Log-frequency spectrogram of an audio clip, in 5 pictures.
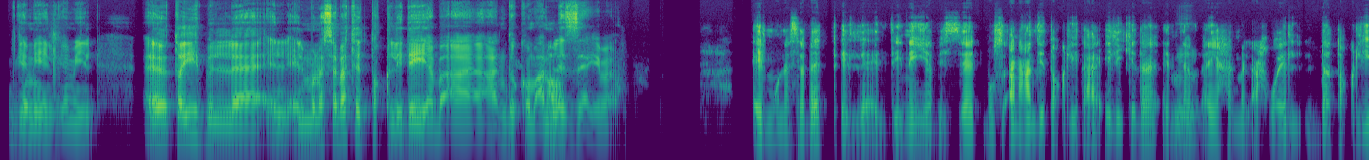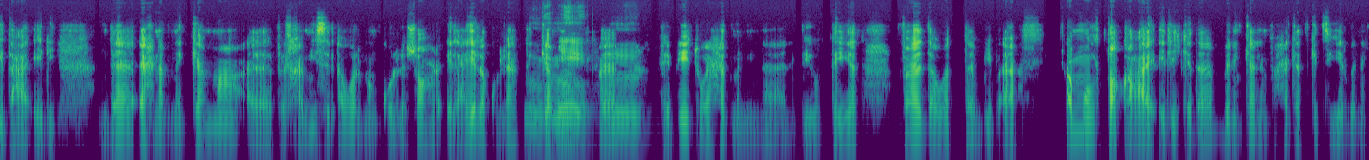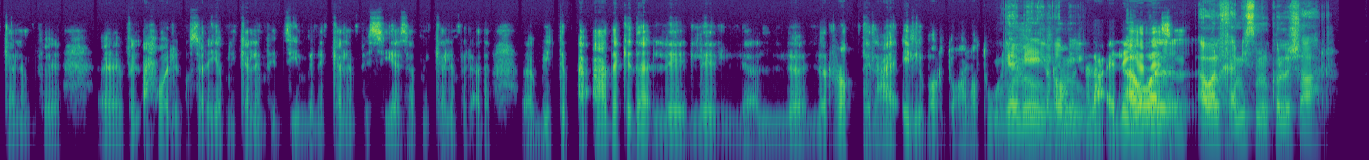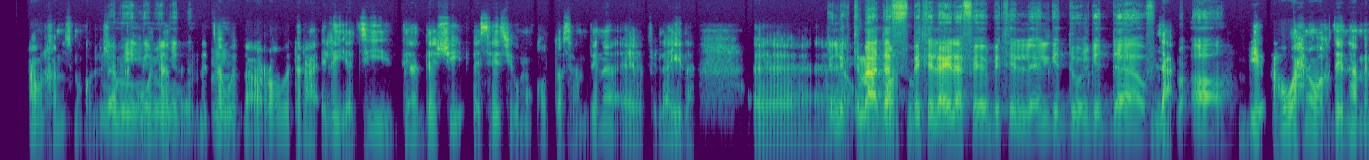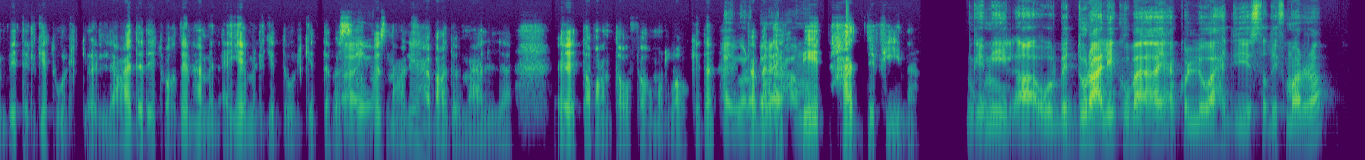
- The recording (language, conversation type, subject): Arabic, podcast, إزاي بتحتفلوا بالمناسبات التقليدية عندكم؟
- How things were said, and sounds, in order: other background noise; background speech; tapping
